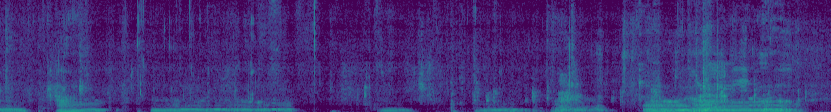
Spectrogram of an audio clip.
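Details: A dog doing 'growl yoga' produces a series of low, throaty growls with a voiced, moaning quality, some short and some drawn out; the final growl lasts about two seconds.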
